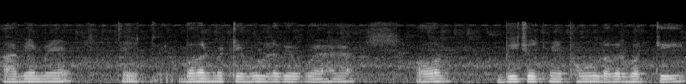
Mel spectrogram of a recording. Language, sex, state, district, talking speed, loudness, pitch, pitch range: Hindi, male, Bihar, Katihar, 120 wpm, -18 LUFS, 130 Hz, 125-130 Hz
